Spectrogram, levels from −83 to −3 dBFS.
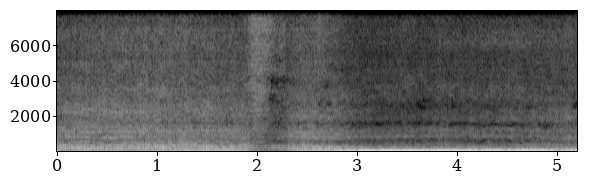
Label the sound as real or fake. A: fake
